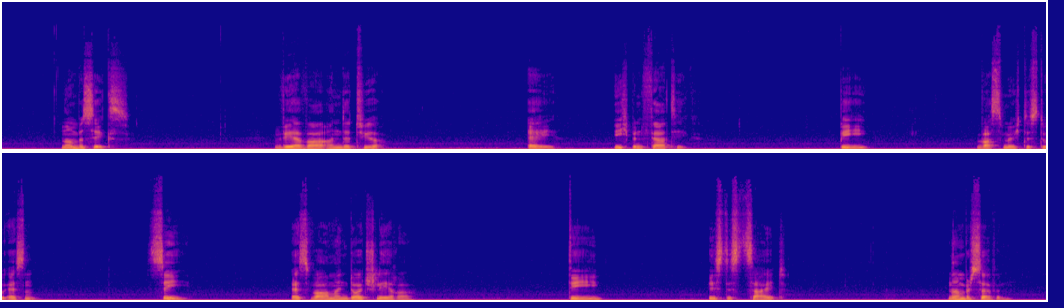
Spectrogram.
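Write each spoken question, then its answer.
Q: Wer war an der Tür?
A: C: Es war mein Deutschlehrer.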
